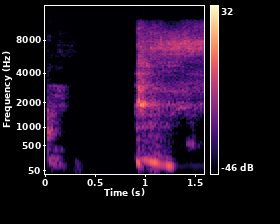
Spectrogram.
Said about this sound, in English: So I say soothers and I need to cough.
